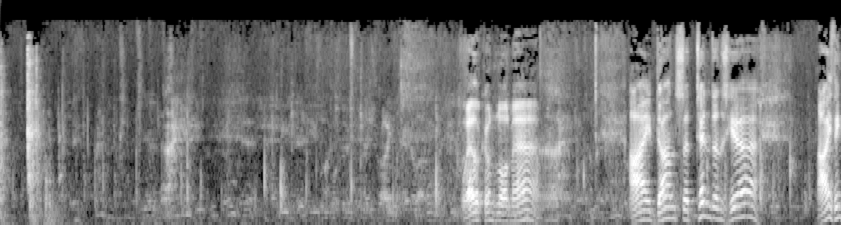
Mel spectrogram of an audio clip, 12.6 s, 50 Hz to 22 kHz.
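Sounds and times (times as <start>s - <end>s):
door shutting with a firm thud: 0.0s - 1.1s
indistinct voices: 1.0s - 12.6s
speech: 7.0s - 8.2s, 9.5s - 11.6s, 12.2s - 12.6s.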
